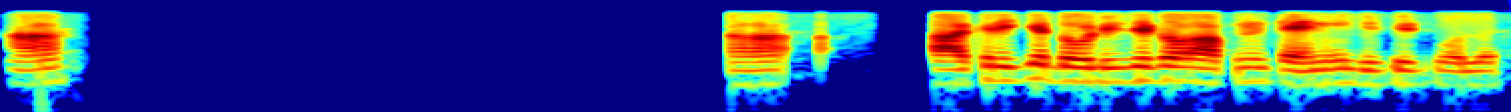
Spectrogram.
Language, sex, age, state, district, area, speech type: Hindi, male, 18-30, Madhya Pradesh, Harda, urban, conversation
